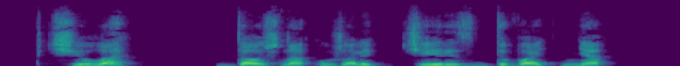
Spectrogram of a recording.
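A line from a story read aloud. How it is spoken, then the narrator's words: Clipped, precise. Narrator (Russian): отчеканил Доминик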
